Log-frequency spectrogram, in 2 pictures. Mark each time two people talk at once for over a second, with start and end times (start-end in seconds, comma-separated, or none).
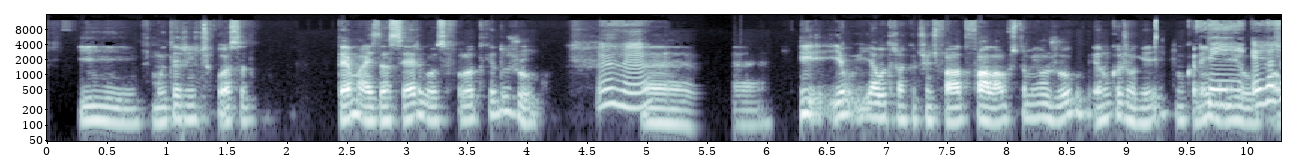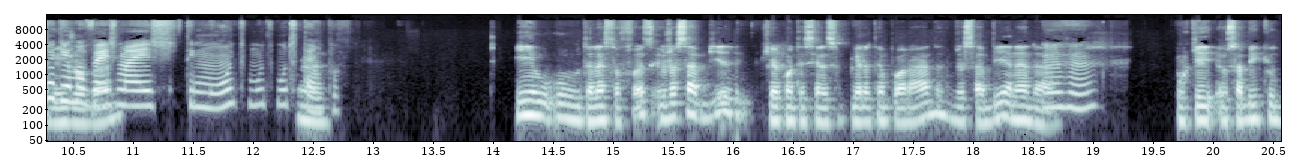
9.5-10.9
